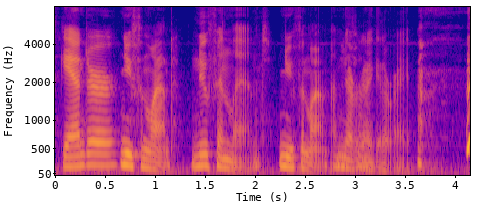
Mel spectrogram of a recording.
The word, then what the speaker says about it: Gander: It's Gander.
